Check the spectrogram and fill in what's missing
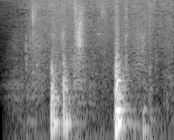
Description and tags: Single Hardwood Boots
A person walking on a hardwood floor with boots.
boots, female, footsteps, hardwood, male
